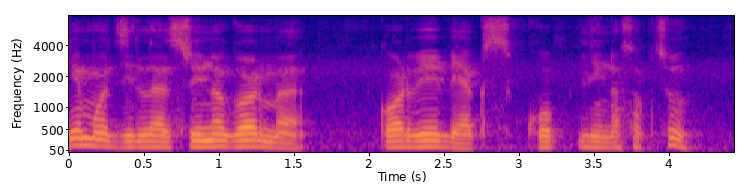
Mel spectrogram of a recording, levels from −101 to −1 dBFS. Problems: none marked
